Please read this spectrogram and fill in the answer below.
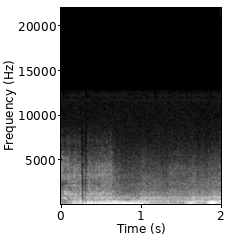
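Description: Car engine revving up, its pitch rising, then settling into a steady run.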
